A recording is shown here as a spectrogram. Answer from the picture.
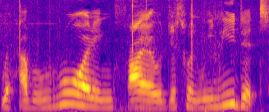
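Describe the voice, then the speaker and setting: Over clear background noise, the speaker performs a put-on character voice at a moderate pace. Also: woman, medium pitch for a woman. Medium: read story.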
